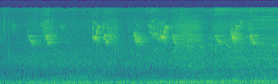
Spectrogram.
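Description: Birds chirping in a string of short high notes, several a second, over a steady low rumble.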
